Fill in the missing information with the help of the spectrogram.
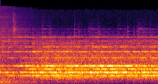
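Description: A sustained electric guitar chord run through a long ping-pong delay into a tape machine emulator, smeared by tape-style echo and reverb, its repeats blending into a steady, shimmering ambient drone that holds at an even level throughout, with no voices.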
